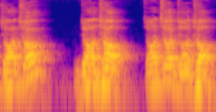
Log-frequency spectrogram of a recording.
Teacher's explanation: তাই জীবের অংশ যখন তালুতে স্পর্শ করে যখন ধ্বনিগুলো উচ্চারিত হয় তখন তাকে তালব্য ব্যঞ্জন বলা হয়। যেমন চ, ছ, জ, ঝ, চ, ছ, জ, ঝ, জ বলতে বর্গে জ, চ, ছ, জ, ঝ, একটু দেখবে তালুতে স্পর্শ করছে।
